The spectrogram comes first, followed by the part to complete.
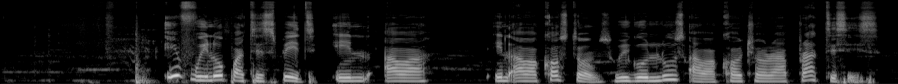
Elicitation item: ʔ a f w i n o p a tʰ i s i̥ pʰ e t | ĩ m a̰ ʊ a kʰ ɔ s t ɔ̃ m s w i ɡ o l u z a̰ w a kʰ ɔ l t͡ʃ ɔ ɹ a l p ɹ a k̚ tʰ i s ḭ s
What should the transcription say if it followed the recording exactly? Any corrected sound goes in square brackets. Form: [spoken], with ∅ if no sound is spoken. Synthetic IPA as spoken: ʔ [i] f w i n o p a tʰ i s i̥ [p] e t | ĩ [n] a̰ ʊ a kʰ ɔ s t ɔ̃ m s w i ɡ o l u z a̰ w a kʰ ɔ l t͡ʃ ɔ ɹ a l p ɹ a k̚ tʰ i s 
